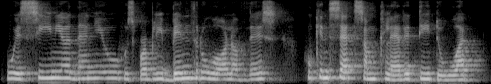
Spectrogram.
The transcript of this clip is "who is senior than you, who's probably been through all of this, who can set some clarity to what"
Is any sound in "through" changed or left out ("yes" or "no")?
no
